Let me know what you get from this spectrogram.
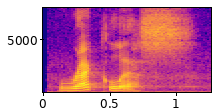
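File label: "reckless", English word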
